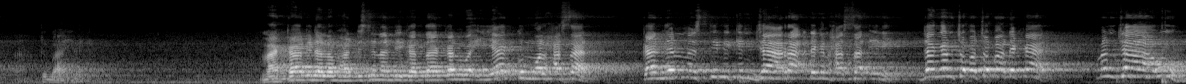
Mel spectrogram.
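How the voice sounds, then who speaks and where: Over noticeable background noise and audible room echo, a man with an extremely high voice speaks fairly slowly in an animated tone, with lively intonation and big swings in loudness. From Indonesia, Bangkinang, Riau (Ocu). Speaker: Islamic preacher. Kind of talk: sermon. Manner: blunt, rough-sounding delivery; emphatic, animated.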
